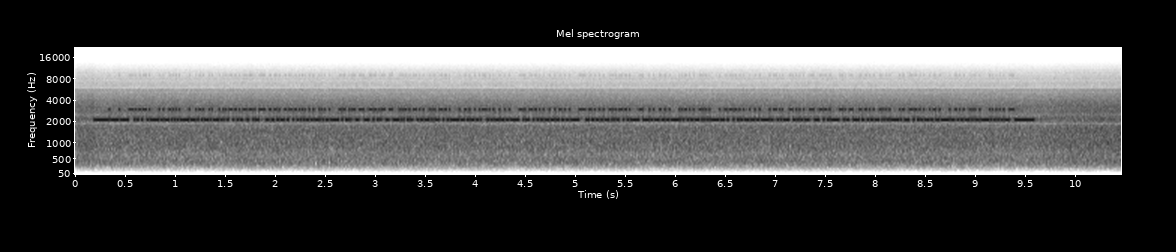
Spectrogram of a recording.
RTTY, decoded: 4KGXJ AHTIU Y6LZO ZMSA6 UQE1H 10TP4 M0S4U 1AXN9 HMI4B 2U6F9

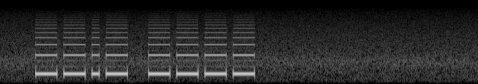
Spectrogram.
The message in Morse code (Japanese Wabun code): ネコ

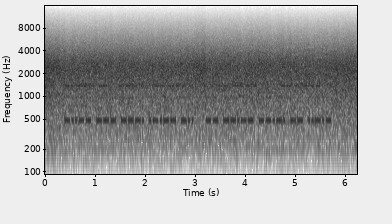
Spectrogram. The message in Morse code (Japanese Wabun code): ユレソテホ ヨアシヨミ

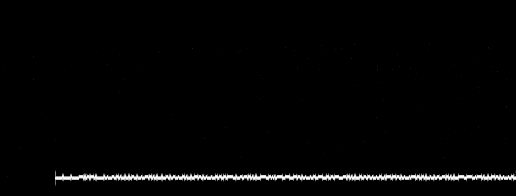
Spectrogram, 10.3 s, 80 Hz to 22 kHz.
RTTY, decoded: 8121 7271 7857 5459 2989 8023 3812 5531 …

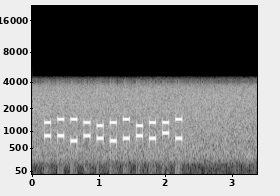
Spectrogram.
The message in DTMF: 89384267506

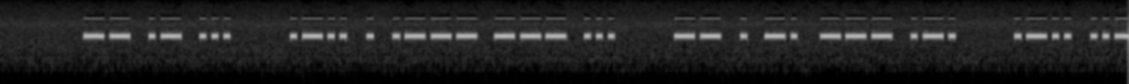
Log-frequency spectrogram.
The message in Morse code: MAS LEJOS MENOR …

